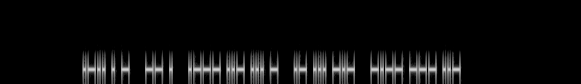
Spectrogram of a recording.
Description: Morse code, heard as a keyed tone, about 48 wpm, 700 Hz. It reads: LET ME JUST ASK YOU
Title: Sets of 5 Words Encore2 50wpm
